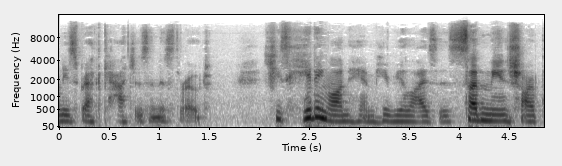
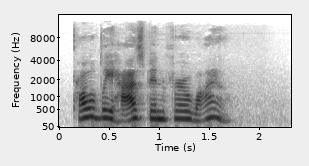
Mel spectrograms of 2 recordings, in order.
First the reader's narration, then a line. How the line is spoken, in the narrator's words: he says, keeping his voice as even as possible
